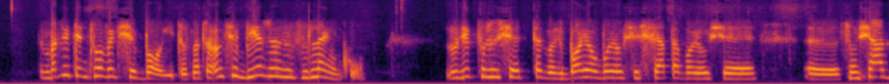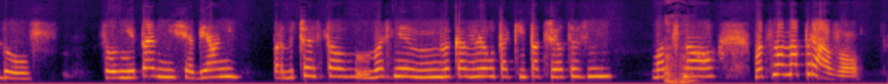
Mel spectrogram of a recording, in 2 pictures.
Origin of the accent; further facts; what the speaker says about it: Silesian Voivodeship, Poland; I z racji miejsca urodzenia takich, którzy może, bo jestem ze Śląska, takich, którzy może niekoniecznie byli Polakami. I jednak czuję się osadzona w tej polskości.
